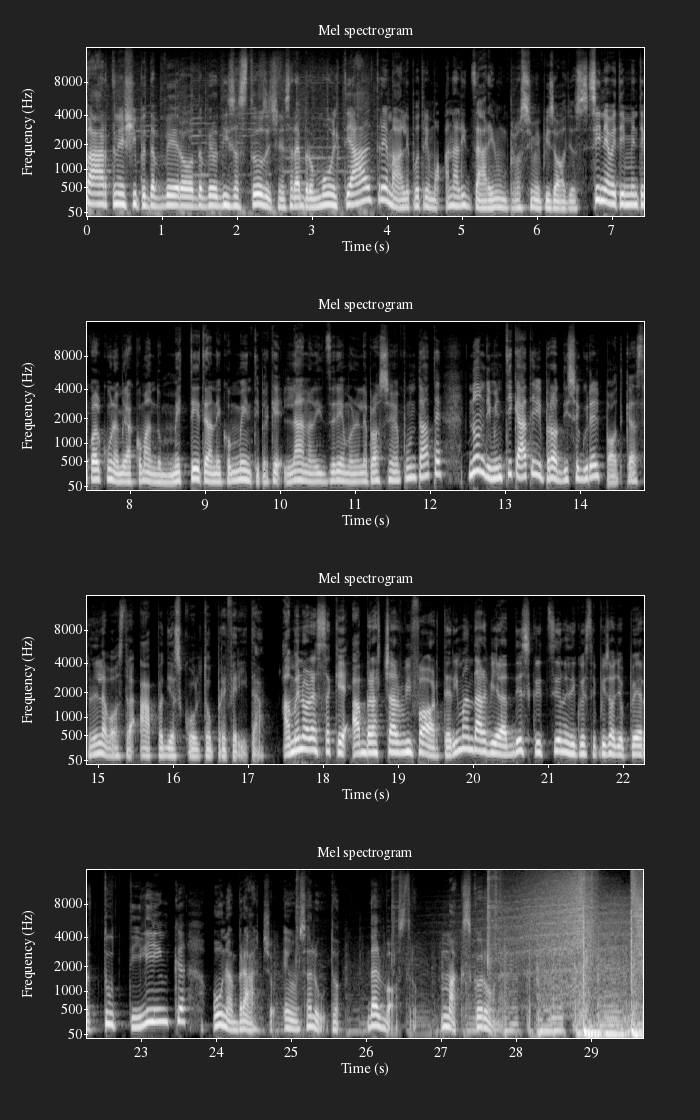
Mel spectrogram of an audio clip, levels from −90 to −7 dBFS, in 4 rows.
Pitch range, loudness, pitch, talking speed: 130-185 Hz, -19 LUFS, 155 Hz, 145 wpm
